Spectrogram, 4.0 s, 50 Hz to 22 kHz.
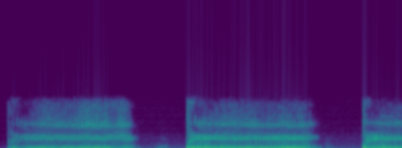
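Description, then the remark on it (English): A person imitates a cat's purr at about 25 hertz, the tongue going back and forth 25 times a second, with loud, rough, rumbling bursts, each about a second long, separated by short pauses for breath, the third cut off at the end. No speech. “And that would be, if you want to hear that, just do a kitty cat purr.”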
